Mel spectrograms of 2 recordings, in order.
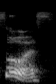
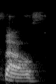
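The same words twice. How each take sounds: First: "sauce" said as SAWSS, close to "source"; "sauce" with a rounded AW vowel; Northern sauce. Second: "sauce" said as SOWSS; "sauce" with a gliding OW vowel; Southern sauce. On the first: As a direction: correct it to a New York "sauce". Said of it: "It's sauce". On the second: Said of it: "It's not sauce". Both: Shown as a demonstration.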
